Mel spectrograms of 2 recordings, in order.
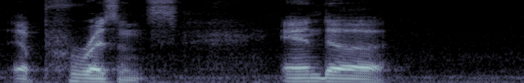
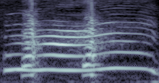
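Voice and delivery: high, loud squealing fart noise; mock fart, high and blaring; loud fart imitation; 9 dB louder than usual. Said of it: "Like, it was loud".

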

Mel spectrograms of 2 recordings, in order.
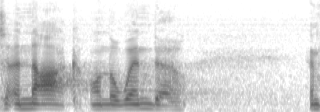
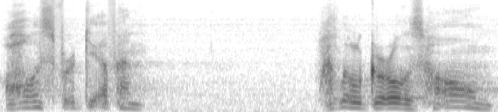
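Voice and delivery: soft, much quieter, tender comfort; tender hush; 9 dB quieter than usual. Acted. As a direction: hush her gently in a tight embrace. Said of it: "embrace she's ever felt and says".

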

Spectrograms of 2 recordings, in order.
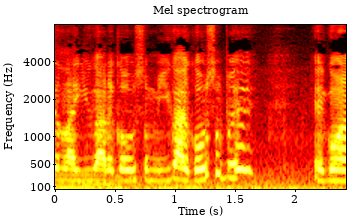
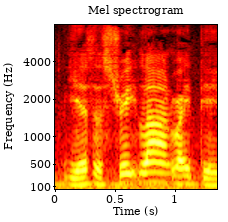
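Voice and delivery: ordinary delivery

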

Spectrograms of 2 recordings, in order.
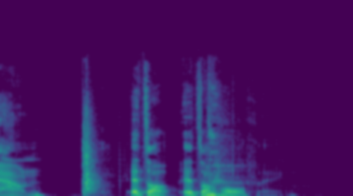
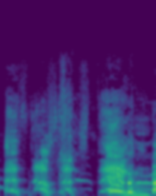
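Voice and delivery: laughing hard, pitched way up; high laughing; 12 semitones higher, 4 dB louder than usual. Real, not acted. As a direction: squeal with laughter through the words.

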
